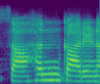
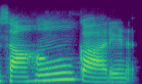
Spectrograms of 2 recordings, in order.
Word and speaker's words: ಸಾಹಂಕಾರೇಣ: ಕಗ ಅನ್ನುವಂತ ಅನುನಾಸಿಕ ಬರಬೇಕಲ್ಲಿ ಸಾಹಂಗ್ ಹಂಗ್ ನೋಡಿ ಹಂಗ್ ಸಾಹಂಕಾರೇಣ ಸಾಹನ್ಕಾರೇಣ ಅಂತ ಹೇಳಬೇಡಿ ನಾವು ಸರಳವಾಗಿ ಹೇಳಿಬಿಡ್ತೇವೆ ಅದು ಹೇಳಬಾರದು ಸಾಹಂಕಾರೇಣ ಹೇಳಬೇಕು ಸಹಂಕಾರೇಣ ವ ಪುನಃ ಕ್ರಿಯತೆ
